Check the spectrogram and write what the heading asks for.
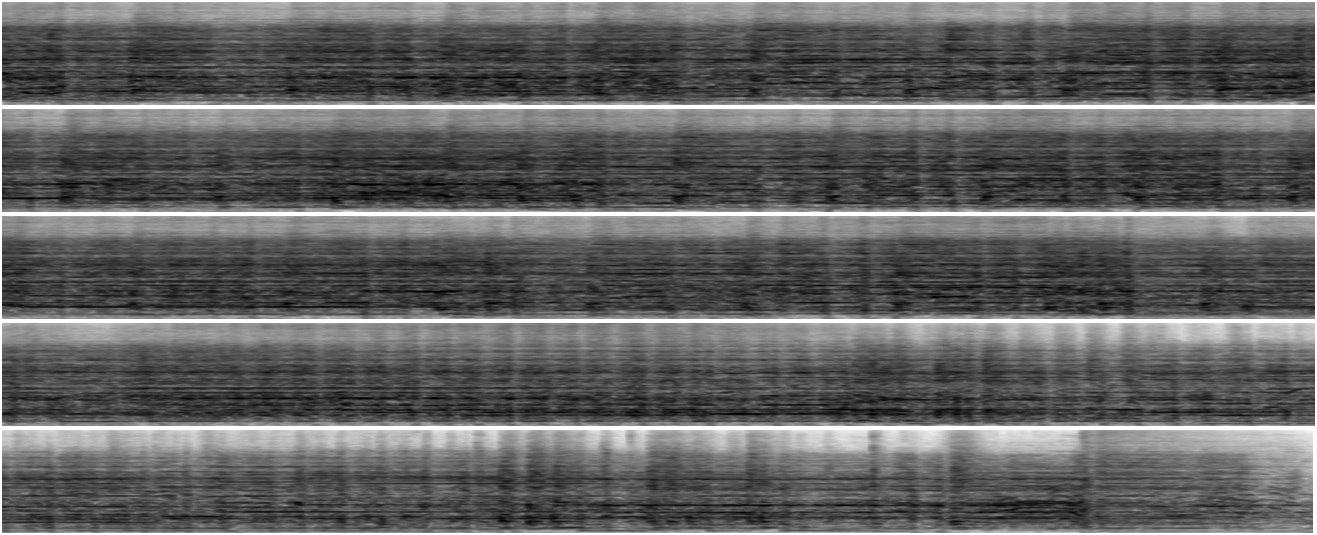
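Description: Live rock band playing an instrumental passage with no vocals: electric guitars, bass guitar and drum kit.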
